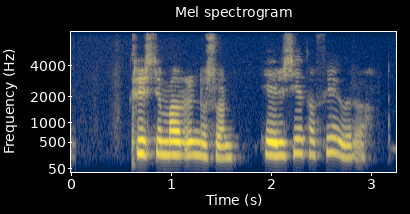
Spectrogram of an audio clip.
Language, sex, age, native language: Icelandic, female, 12, Icelandic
